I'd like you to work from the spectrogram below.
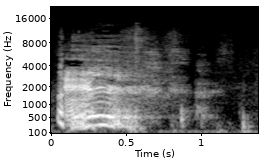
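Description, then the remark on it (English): One loud, rough cough bursts out, then trails into a few softer, shorter coughs. “I can't cough and laugh at the same time.”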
